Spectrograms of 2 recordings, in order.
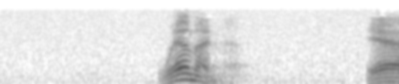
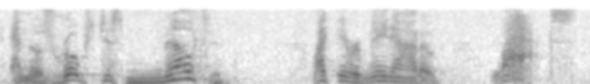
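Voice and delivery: normal talking voice

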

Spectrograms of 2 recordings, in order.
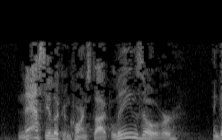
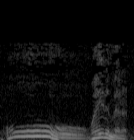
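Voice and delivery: dawning realization; 9 dB quieter, slower than usual. Retold or imitated. Retold cupbearer suddenly remembers.

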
